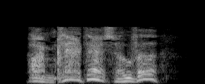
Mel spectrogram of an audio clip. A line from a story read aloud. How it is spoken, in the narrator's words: muttered Neville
